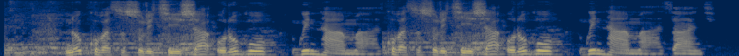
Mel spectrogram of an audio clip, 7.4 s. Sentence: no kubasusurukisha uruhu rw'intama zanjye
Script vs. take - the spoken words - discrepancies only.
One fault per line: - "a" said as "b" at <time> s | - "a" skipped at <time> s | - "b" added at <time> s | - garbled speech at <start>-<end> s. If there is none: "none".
- "kubasusurukisha uruhu rw'intama" added at 3.9 s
